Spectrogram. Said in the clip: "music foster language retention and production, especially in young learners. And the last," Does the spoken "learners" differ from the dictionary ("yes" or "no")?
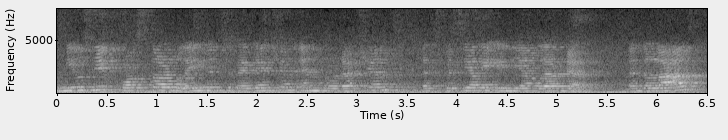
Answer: yes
